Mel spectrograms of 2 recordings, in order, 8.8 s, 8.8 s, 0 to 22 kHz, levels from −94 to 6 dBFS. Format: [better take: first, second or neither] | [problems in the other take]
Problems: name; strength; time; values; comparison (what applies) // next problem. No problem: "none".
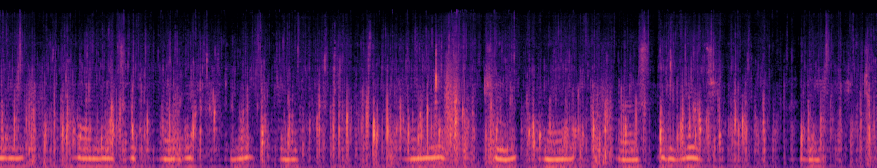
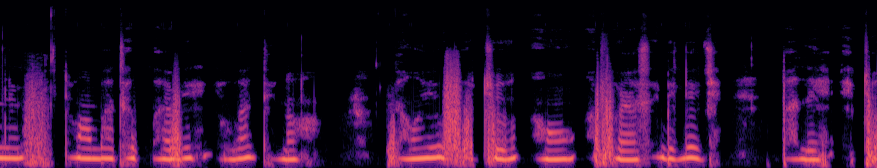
second | noise reduction (neural mask model RNNoise)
